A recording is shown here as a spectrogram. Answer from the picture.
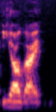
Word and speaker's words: yoga: Usually you'll hear, so yoga, you'll hear it called yog, pranayama, pranayam, asana, asan, kumbhaka, kumbhak, bandhas, band.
